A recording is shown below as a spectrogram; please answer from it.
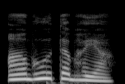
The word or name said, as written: ಆಭೂತಭಯ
